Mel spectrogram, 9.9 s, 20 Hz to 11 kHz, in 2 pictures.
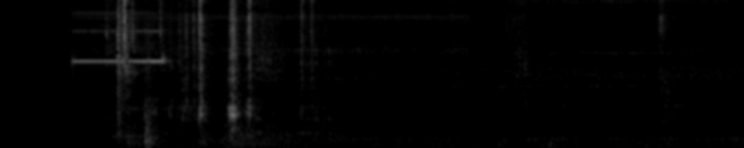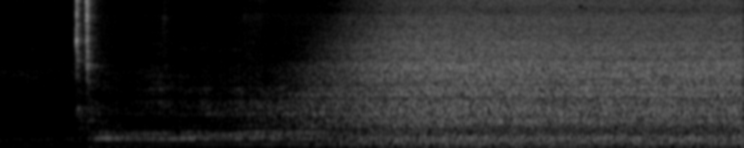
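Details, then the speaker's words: AC with a low-voltage thermostat fault, after replacing the blown fuse (26.8 V measured): clicks and a thump, then the blower spins up into a steady air rush, refrigerant bubbling heard, condensing unit running; system operating normally. "here the system is running the blower motor kicked on I do hear the refrigerant bubbling over and I did inspect my condensing unit it is running right now"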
